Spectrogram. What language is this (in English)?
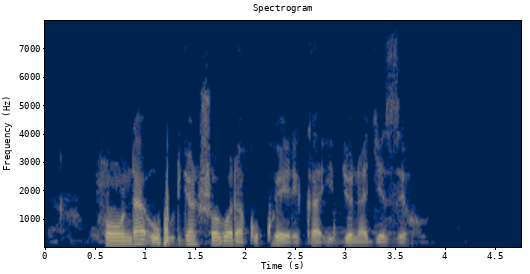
Kinyarwanda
